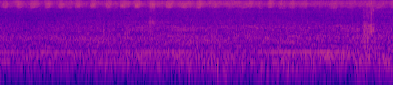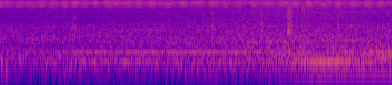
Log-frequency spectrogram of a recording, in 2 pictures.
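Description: Footsteps walk slowly on pavement outdoors.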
